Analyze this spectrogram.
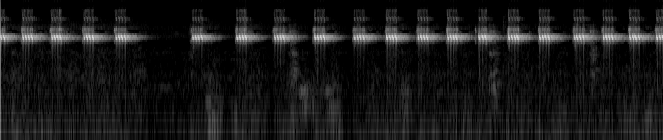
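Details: Cricket at night, a single caller chirping with clean, high pulses roughly three times a second; a short pause breaks the run near the second mark, then the steady rhythm resumes against an otherwise silent background.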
